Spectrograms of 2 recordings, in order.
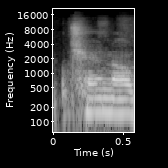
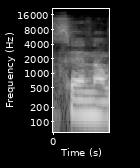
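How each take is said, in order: First: The word begins with a ch sound. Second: The word begins with an s sound. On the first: This is the standard form. "छ को स बोलेंगे" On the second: This is how Chhattisgarhi speakers say it. "छैना को सेना बोलते हैं"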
